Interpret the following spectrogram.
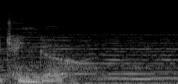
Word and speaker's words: Django: The Django. The D is silent. So just Django.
